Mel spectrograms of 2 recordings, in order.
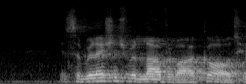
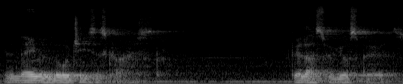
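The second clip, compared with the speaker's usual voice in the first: prayer; 3 semitones lower than usual. Acted. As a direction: pray gently and sincerely to God. Leads the congregation in prayer.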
